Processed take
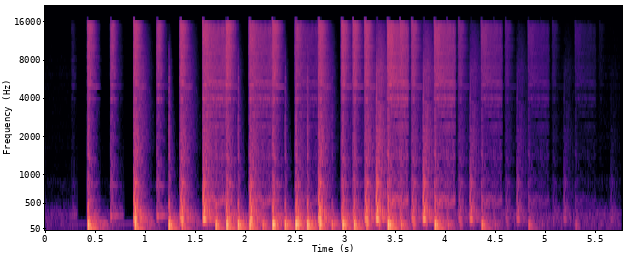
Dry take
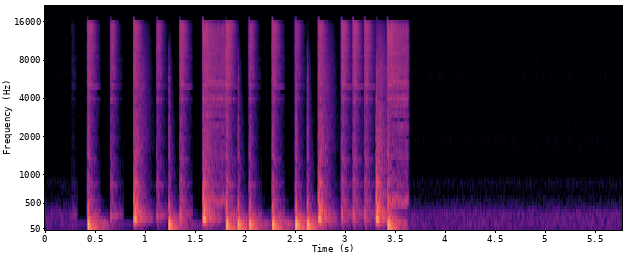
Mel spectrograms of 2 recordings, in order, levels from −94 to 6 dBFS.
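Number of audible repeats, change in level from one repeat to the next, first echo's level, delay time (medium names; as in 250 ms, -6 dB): 4, -9.0 dB, -3.5 dB, 469 ms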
